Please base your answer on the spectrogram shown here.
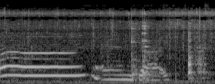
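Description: Garlic and onion sizzle in a hot frying pan with a steady crackling hiss, broken by a few scraping stirs; a brief sustained tone sounds at the start.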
